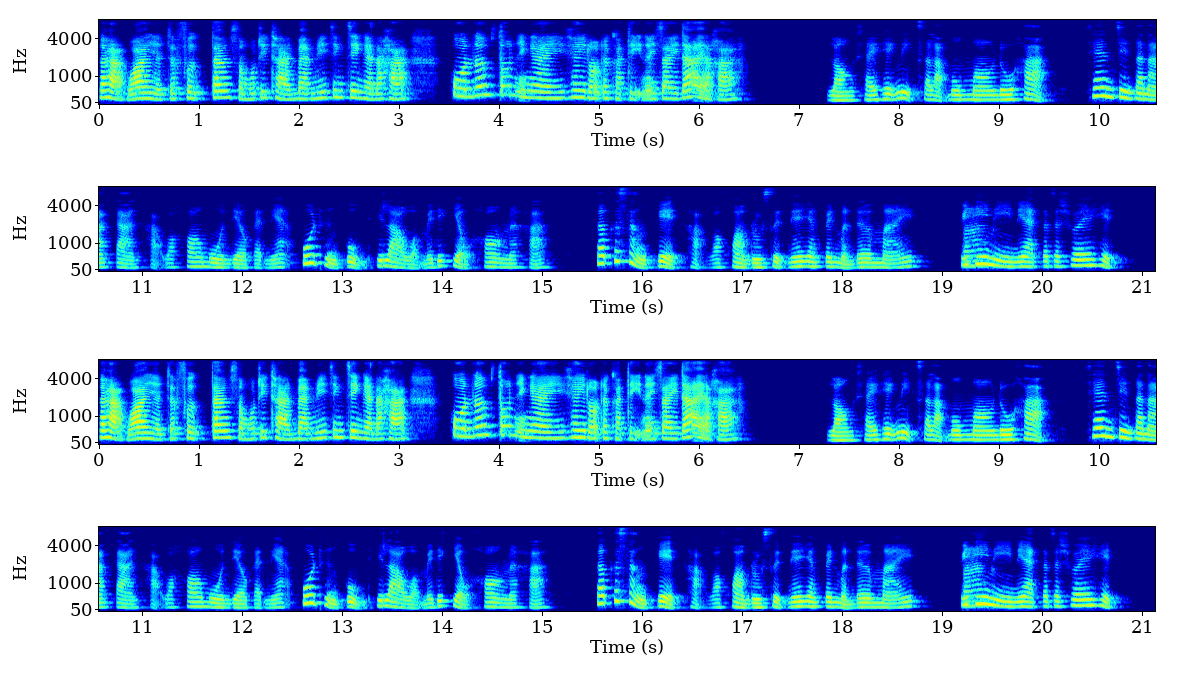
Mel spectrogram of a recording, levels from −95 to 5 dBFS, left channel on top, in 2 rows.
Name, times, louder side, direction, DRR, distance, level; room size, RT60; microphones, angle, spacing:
voice 1, 0.0-6.4 19.2-19.5, right 3 dB, 40° right, 1.2 m, -34 dB
voice 2, 7.3-9.4 9.9-15.0 15.5-18.7 19.2-20.7, right 1 dB, 15° right, 0.4 m, -36 dB
7.2 x 4.0 x 5.5 m
head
